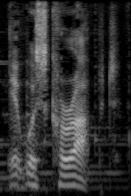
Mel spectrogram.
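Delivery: normal talking voice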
